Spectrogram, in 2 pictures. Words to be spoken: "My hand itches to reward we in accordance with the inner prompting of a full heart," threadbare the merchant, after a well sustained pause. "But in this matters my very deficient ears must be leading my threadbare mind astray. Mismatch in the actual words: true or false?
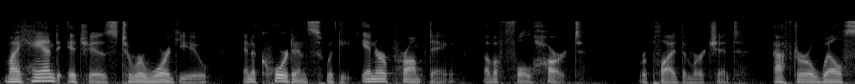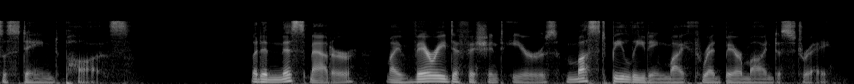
true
